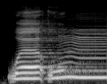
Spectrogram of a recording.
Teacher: Wa ada hukum gunnah musyaddadah atau wajibul gunnah atau mim musyaddadah karena mim bertasydid. Cara bacanya dengung, bunyi M-nya tahan sampai ada suara masuk hidung kurang lebih 2 harokat. Wa ummuhu. Hukumnya adalah madsilah qasirah karena ada hak dhamir yang diapit 2 huruf hidup dan huruf setelahnya bukan hamzah, maka hak dhamirnya ini panjang 2 harokat.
